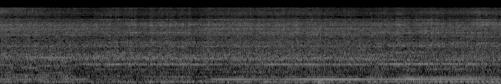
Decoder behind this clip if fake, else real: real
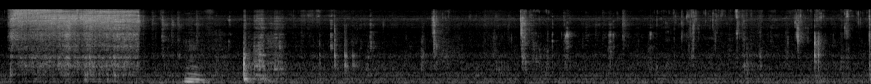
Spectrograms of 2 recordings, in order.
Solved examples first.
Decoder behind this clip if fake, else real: real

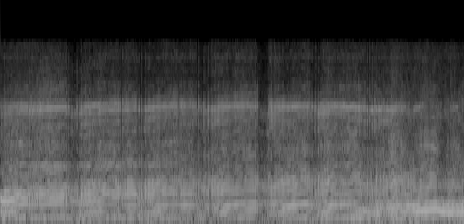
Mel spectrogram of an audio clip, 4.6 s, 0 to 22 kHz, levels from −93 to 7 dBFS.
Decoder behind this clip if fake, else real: real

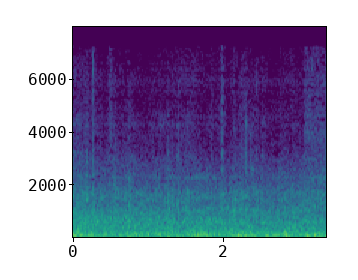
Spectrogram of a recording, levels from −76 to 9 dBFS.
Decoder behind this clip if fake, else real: fake, autoencoder, DAC-VAE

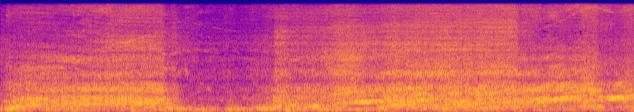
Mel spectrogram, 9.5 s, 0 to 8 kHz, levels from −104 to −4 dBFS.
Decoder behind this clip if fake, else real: fake, vocoder, Vocos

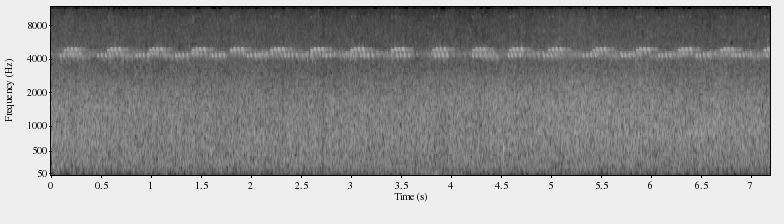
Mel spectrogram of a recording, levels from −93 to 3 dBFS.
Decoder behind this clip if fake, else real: real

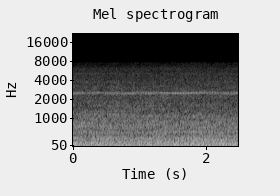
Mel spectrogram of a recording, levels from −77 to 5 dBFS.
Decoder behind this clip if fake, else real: real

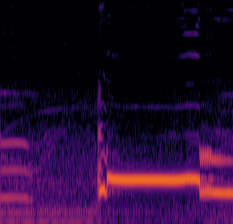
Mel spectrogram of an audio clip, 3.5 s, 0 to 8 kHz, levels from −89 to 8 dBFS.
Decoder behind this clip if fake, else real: real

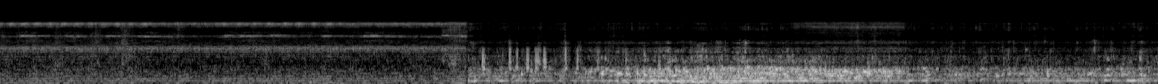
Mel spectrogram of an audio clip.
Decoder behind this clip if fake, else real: fake, vocoder, BigVGAN v2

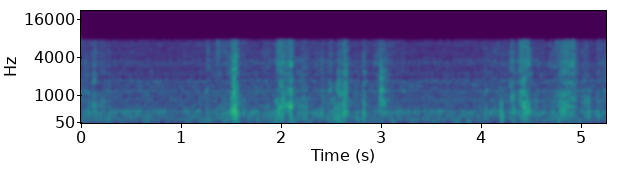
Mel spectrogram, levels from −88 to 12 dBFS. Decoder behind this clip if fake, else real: fake, vocoder, HiFi-GAN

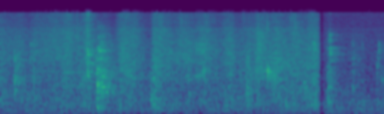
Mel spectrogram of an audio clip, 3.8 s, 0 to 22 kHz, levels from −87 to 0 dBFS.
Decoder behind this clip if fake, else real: real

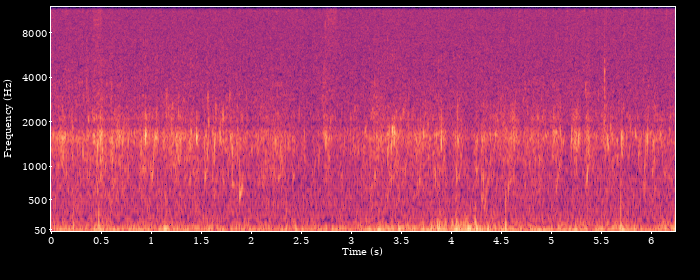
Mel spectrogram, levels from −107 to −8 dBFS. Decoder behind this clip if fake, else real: real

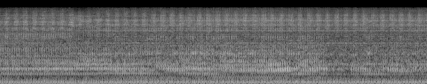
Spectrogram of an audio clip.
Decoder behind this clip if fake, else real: real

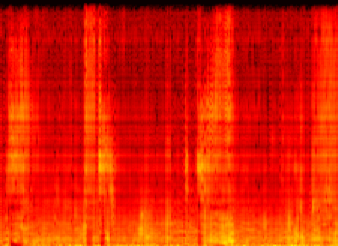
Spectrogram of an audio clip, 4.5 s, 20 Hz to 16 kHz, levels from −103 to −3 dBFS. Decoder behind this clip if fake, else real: fake, vocoder, BigVGAN v2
